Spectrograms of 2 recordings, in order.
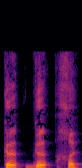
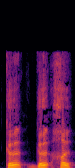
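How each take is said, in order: First: Que, gueux, re higher, firmly articulated; mutation series again. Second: Que, gueux, re called out higher and louder; mutation series. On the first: Teacher repeating the drill for listeners, high and clear. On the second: Teacher drilling radio learners, loud and deliberate. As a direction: announce que, gueux, re clearly, one by one. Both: Shown as a demonstration. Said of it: "voilà un exemple de mutation".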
